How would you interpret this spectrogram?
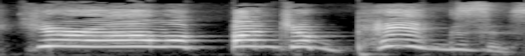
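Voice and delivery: high, slow, nasty screech; screeching Sammy. A narrator's reading. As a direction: screech it at the class like a grumpy creature. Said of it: "Sammy screeched".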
